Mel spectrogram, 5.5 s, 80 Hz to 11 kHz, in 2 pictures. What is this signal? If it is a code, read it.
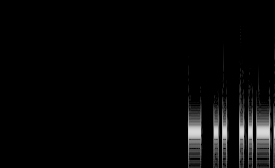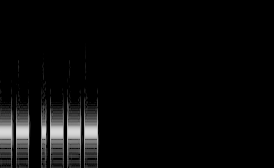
Morse code, heard as a keyed tone, about 28 wpm, 700 Hz. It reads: TI2J
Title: DXCC-100 Call Signs - 4 Characters - 28wpm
